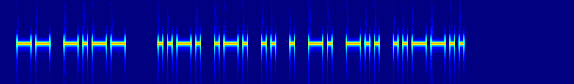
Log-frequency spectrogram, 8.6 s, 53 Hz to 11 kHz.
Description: Morse code, heard as a keyed tone, about 17 wpm, 700 Hz. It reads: MY FRIEND?
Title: Sentences from Top 1000 Words - Review Part 3 - 17wpm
